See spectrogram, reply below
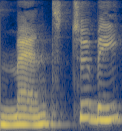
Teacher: E meant to, como eu até já falei hoje lá na parte 2, você pronuncia um T só, então não diz meant to be, e sim meant to be, ok?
